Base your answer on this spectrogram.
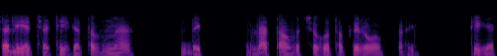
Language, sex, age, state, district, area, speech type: Hindi, male, 18-30, Uttar Pradesh, Varanasi, rural, conversation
